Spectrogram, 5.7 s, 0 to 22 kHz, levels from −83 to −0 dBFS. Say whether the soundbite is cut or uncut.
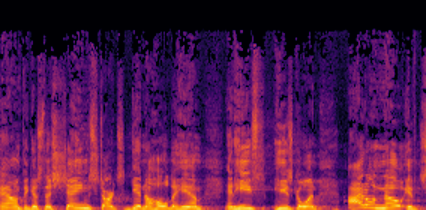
uncut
